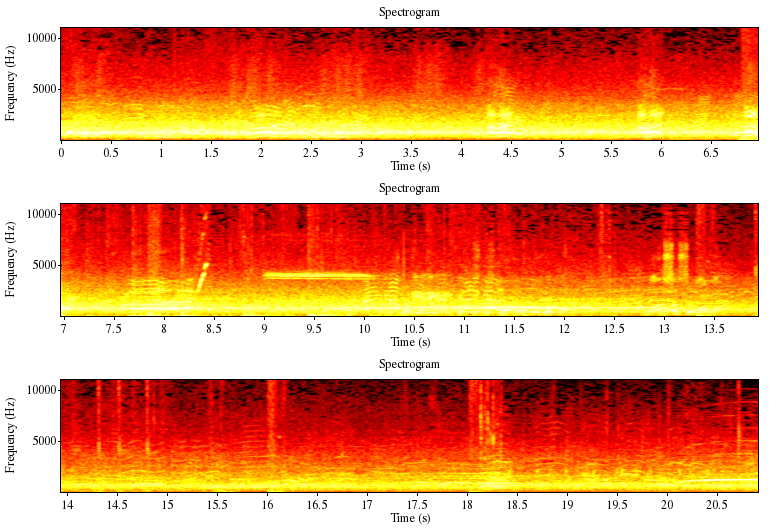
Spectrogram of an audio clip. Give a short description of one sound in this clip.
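A stadium crowd roars and cheers steadily.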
